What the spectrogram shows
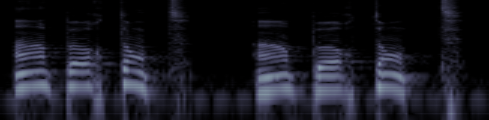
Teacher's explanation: pour la forme féminine, on ne prononce pas le E final, mais on prononce le T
